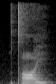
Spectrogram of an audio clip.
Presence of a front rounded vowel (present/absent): absent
